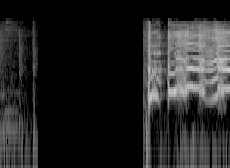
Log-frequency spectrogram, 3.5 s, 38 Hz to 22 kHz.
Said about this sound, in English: Cock-a-doodle-doo. That's Rooster Charles reminding you to listen to Farm and Country Saturday morning at 10.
